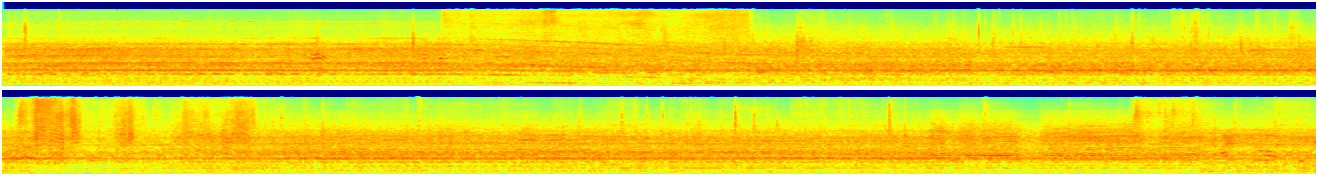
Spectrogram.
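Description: A house fire roars and crackles.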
